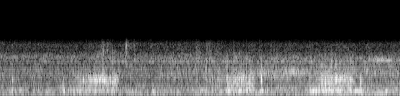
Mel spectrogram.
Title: Staffi, the snoring staffi pup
